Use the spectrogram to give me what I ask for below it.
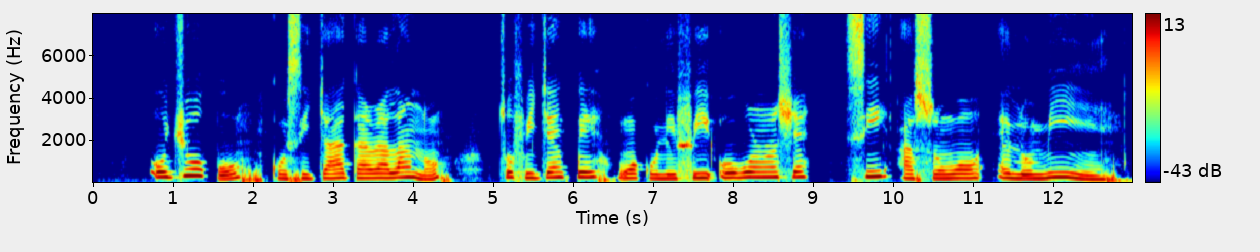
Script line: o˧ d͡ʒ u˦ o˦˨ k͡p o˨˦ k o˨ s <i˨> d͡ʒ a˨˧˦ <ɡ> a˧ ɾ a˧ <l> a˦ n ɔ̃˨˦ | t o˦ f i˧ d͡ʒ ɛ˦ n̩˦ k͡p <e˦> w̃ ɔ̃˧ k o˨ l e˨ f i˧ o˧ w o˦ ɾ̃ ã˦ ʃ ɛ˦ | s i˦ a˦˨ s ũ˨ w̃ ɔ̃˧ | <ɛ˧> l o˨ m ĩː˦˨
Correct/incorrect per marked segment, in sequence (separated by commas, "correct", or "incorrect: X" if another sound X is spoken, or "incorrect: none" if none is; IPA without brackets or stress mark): correct, correct, correct, correct, correct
